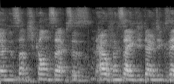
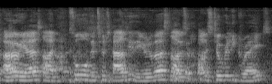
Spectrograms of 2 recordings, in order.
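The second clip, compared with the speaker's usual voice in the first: ordinary delivery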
